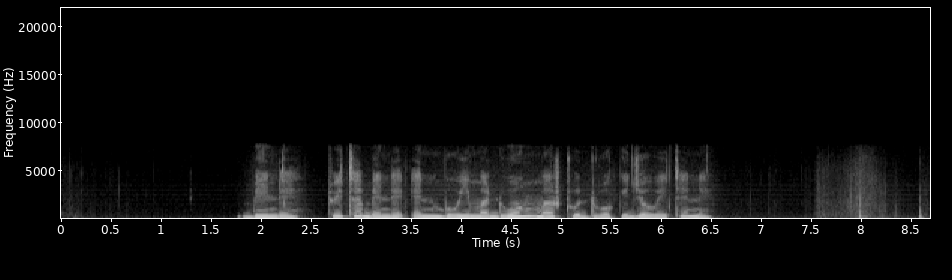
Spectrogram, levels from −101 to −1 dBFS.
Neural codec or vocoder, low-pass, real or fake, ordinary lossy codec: none; none; real; none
